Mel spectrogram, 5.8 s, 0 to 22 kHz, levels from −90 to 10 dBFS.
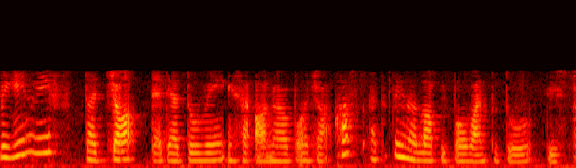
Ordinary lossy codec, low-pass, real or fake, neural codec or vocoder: AAC, 16 kbps; 7.2 kHz; real; none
